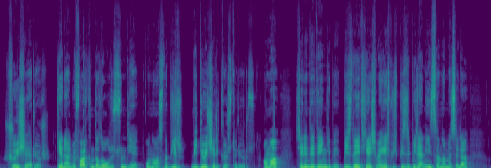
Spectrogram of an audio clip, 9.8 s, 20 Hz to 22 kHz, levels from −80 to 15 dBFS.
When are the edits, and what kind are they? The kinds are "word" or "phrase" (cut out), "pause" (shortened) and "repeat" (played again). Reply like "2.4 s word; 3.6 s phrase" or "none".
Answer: 2.8 s pause; 5.2 s pause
